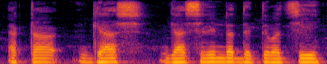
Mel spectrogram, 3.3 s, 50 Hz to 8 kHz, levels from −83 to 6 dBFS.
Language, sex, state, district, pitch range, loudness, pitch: Bengali, male, West Bengal, Cooch Behar, 120-125 Hz, -16 LUFS, 125 Hz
